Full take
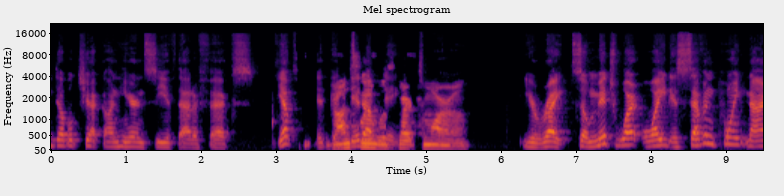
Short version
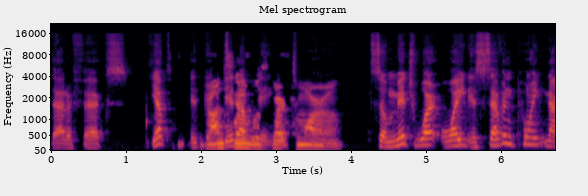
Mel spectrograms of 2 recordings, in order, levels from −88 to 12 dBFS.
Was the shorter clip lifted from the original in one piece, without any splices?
no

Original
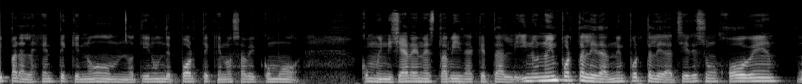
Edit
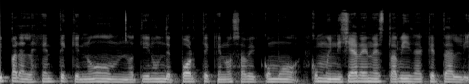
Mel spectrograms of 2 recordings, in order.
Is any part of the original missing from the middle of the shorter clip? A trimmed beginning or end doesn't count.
yes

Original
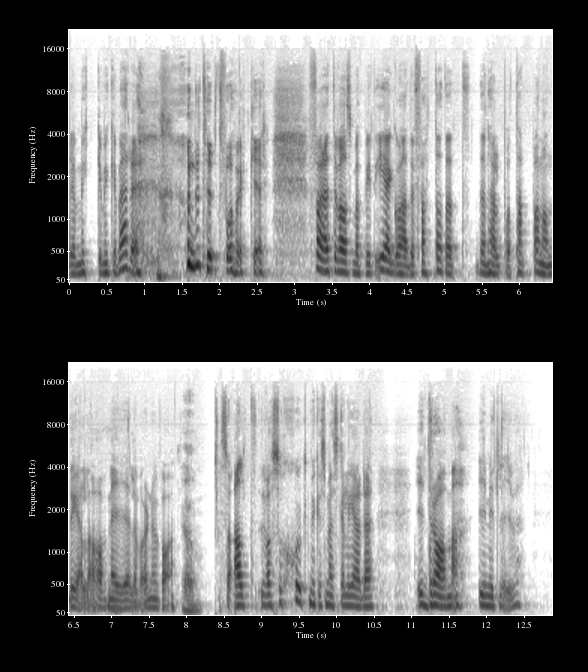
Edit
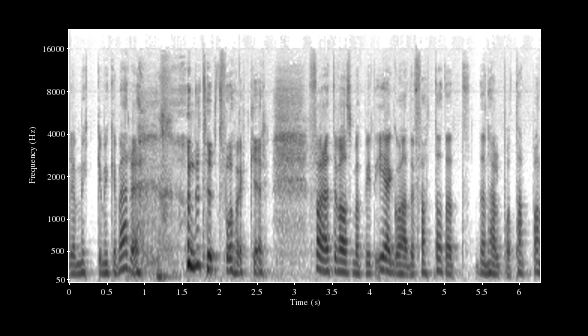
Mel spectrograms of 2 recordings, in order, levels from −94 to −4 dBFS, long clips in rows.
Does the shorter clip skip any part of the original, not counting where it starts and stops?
no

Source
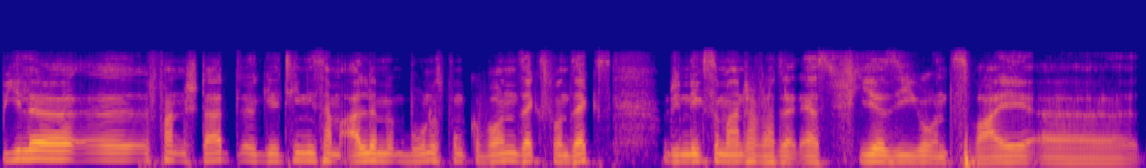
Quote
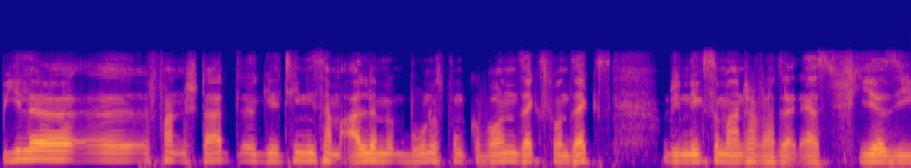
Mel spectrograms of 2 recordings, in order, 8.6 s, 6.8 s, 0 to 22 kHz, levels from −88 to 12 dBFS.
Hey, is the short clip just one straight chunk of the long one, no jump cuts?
yes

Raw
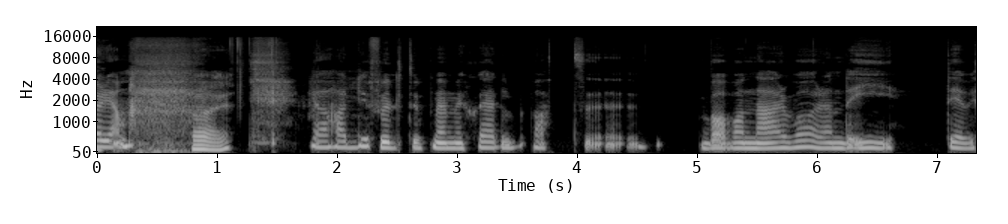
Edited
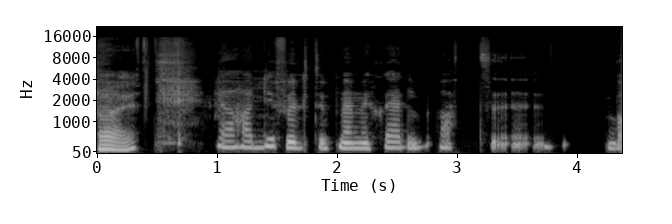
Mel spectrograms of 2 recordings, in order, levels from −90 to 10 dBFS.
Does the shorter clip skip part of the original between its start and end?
no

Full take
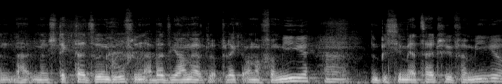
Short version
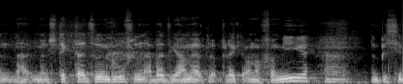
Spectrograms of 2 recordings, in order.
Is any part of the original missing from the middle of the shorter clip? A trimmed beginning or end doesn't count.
no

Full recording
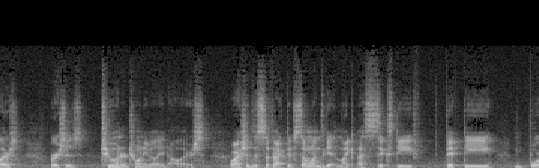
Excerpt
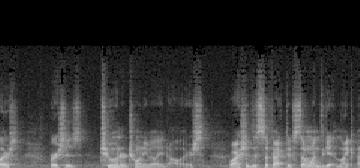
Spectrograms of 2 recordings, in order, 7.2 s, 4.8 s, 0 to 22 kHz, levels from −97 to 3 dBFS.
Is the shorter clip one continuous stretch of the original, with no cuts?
yes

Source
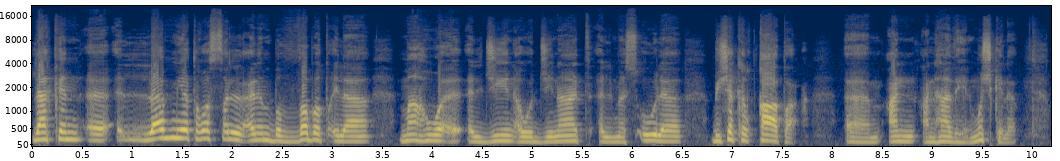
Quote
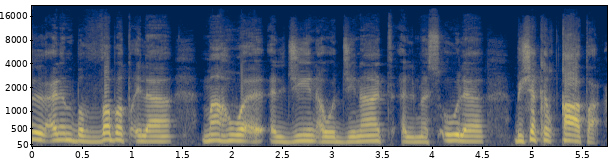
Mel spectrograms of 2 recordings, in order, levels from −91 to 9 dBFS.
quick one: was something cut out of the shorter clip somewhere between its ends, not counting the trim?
no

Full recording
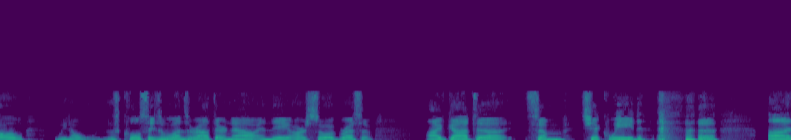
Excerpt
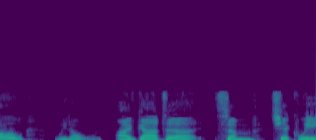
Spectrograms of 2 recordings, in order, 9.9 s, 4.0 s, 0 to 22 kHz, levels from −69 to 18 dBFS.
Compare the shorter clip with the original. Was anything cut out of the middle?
yes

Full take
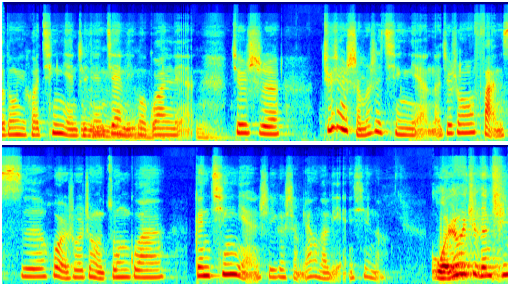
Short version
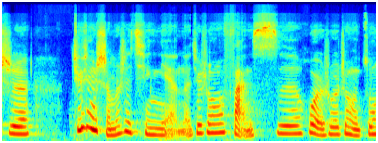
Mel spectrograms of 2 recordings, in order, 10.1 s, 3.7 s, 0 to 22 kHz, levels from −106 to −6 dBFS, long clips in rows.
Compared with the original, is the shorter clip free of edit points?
yes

